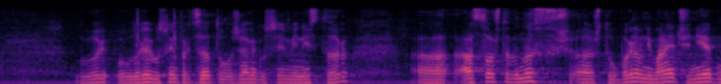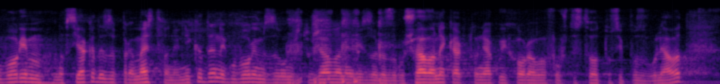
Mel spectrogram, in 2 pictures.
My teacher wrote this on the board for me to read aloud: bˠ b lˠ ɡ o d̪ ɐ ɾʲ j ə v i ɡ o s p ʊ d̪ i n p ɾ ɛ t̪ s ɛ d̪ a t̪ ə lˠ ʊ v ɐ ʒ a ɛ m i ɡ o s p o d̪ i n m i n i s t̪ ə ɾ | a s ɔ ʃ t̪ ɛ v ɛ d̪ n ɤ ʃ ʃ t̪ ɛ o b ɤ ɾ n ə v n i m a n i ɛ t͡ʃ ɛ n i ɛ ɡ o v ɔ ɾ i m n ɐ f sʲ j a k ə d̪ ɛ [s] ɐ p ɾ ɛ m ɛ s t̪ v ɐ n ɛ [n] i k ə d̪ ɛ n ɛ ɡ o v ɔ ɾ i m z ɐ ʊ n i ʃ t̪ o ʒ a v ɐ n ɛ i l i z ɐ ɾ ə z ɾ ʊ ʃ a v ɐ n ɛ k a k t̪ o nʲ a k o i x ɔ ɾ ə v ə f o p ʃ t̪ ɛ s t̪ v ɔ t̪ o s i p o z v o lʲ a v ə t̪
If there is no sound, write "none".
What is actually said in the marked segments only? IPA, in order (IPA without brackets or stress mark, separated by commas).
z, n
